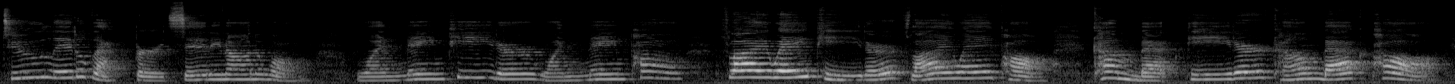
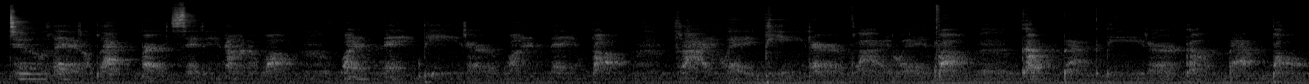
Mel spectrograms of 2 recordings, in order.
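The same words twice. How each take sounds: First: Slow finger-play chant; measured nursery rhyme in a talking voice; inside voice. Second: Slow whispered finger-play rhyme; hushed nursery chant, all breath. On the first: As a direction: chant it slowly for young children. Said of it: "We're gonna start here to our inside voice". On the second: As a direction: whisper the rhyme very softly to children. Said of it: "we're gonna use our whisper voice". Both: Shown as a demonstration.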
